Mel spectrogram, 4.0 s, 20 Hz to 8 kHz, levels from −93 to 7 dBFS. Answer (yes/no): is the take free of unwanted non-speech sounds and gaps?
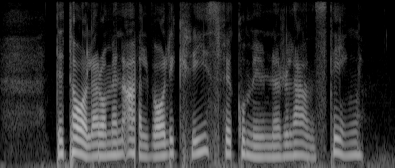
no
